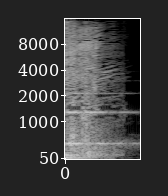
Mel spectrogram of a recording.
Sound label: ball dropped; source engine; tf; passtime; video games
